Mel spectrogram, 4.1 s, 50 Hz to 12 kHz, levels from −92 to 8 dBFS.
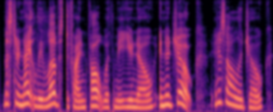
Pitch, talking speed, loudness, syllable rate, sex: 240 Hz, 235 wpm, -17 LUFS, 5.3 syllables/s, female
